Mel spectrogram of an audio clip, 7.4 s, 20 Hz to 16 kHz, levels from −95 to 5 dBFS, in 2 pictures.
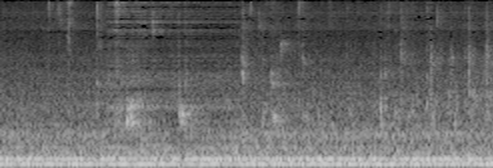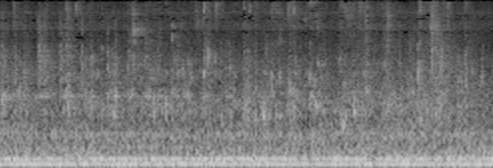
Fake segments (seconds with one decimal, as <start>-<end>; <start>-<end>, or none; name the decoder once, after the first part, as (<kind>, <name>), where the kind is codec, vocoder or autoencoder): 0.8-1.8 (codec, SNAC)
